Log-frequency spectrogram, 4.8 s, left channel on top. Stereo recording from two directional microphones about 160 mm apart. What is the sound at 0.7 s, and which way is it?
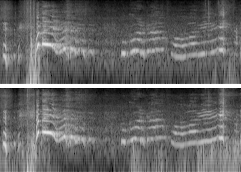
Speech, 45° right (ahead or behind).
